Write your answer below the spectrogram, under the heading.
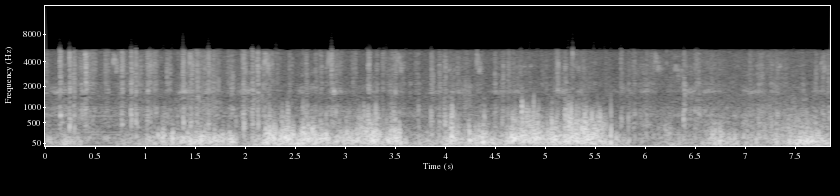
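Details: Four-year-old stallion, by Sandro Song, moving with heavy, uneven hoof thuds over a deep rumbling background that swells and fades several times.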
